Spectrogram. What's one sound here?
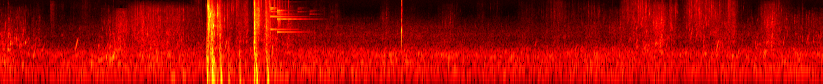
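Water murmurs in a low, steady underwater rumble.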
